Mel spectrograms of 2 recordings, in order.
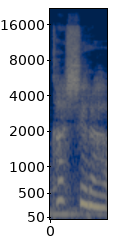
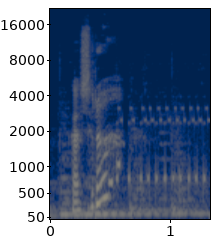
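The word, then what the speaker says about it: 頭: end of the hilt it's written as head in Japanese but it's pronounced as Kashira I believe Kashira so Mr so's word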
